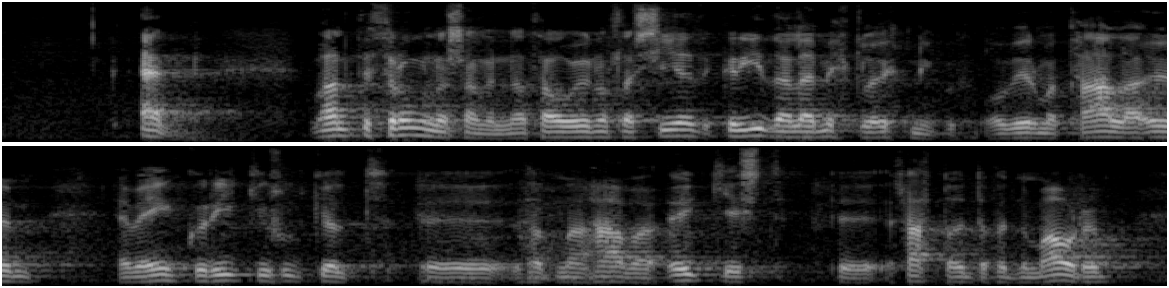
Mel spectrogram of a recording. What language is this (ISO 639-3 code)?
isl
